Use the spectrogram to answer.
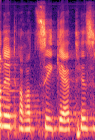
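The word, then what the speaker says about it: Ötzi: they just named him Otzi, but that is an American pronunciation. Kate, go ahead and tell me how he... It's Otzi if you're German.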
